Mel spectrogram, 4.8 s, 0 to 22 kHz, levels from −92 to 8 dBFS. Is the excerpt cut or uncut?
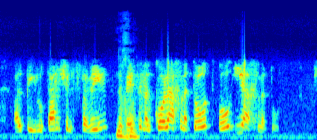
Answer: cut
